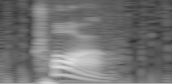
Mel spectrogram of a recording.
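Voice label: "chuang" fourth tone, Chinese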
